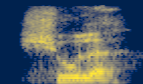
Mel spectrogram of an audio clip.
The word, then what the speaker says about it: Schule: Whenever S is coming before CH, we always pronounce CH as sh. Example, Schule, Schade, sh, Schule, Schade, Schule, Schade, Schule, Schade, sh, sh, h.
